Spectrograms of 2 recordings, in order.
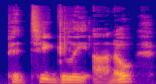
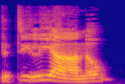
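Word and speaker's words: Pitigliano: In English, you would phonetically say Petigliano, but the G is a silent, and it's called Petigliano.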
